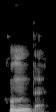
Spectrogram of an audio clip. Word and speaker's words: Hunde: And we notice also that the D is soft again, because it's not on the end of the syllable like in der Hund. Die Hunde.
